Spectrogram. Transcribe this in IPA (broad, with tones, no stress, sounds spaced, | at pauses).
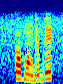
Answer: k ɔ˦ b ɔ̃˧ ɡ͡b e˧ b e˦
